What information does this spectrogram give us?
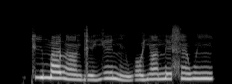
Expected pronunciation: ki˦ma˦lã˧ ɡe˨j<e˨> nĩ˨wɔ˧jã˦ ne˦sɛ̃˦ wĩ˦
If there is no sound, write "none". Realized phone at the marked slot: e˧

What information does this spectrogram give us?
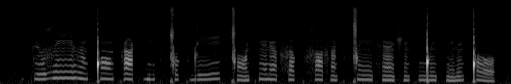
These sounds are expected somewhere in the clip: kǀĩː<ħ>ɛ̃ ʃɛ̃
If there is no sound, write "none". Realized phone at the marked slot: x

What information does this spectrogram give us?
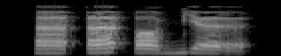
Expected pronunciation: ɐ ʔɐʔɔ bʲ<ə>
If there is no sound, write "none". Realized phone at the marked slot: ə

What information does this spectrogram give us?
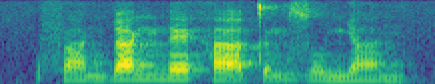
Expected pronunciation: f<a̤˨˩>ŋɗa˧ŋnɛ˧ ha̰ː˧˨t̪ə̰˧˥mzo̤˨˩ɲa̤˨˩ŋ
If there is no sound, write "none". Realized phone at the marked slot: a̤˨˩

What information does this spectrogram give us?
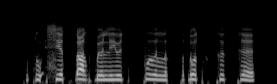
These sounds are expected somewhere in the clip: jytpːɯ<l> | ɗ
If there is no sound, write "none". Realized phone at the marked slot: l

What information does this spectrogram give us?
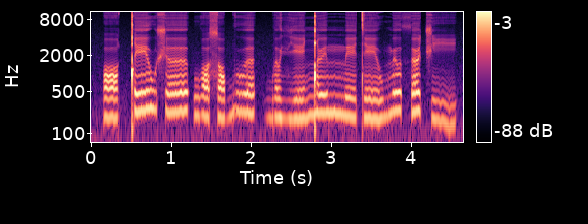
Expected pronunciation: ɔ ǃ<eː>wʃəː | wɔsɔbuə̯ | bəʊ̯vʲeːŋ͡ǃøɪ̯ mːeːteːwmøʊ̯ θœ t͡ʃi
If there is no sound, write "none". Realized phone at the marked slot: eː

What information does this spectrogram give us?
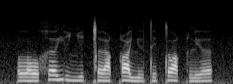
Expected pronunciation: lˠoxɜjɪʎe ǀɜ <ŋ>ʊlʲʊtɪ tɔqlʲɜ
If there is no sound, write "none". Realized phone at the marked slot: q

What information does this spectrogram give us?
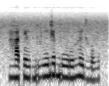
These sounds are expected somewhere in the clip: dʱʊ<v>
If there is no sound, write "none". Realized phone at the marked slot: v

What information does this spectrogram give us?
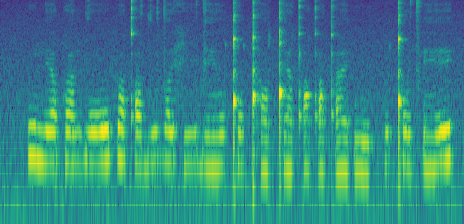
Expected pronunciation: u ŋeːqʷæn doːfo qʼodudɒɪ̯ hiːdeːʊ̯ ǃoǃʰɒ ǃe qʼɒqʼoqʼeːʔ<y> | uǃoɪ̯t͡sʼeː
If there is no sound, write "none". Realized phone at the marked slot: u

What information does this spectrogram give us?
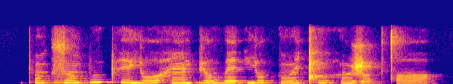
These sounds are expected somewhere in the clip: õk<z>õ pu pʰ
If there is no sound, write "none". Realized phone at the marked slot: z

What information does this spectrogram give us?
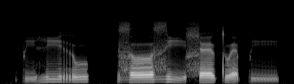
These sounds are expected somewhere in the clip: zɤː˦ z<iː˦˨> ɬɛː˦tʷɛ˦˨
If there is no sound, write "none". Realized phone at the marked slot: iː˦˨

